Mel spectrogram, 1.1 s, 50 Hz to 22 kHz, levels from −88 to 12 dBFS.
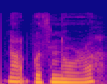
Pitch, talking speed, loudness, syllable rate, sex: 165 Hz, 165 wpm, -14 LUFS, 4.7 syllables/s, female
